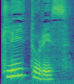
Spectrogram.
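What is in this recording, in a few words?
"klitoris", Swedish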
